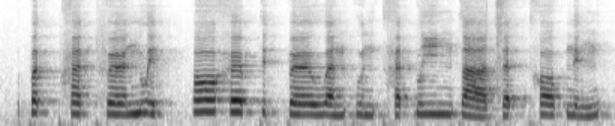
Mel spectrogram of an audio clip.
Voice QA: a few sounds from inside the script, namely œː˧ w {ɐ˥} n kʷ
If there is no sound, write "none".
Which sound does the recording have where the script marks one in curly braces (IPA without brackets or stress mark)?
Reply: ɐ˨˥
